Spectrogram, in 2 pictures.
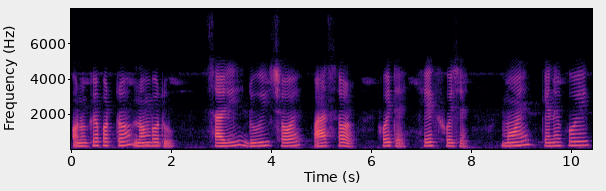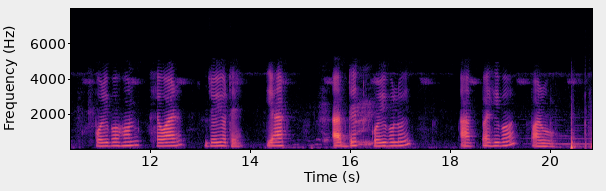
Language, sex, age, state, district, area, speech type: Assamese, female, 45-60, Assam, Dhemaji, urban, read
